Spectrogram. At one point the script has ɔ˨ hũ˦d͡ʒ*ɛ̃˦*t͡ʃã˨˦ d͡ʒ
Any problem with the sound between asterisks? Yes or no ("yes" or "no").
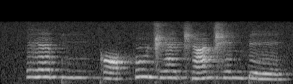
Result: yes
